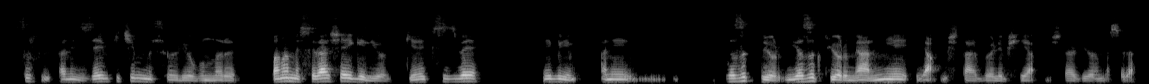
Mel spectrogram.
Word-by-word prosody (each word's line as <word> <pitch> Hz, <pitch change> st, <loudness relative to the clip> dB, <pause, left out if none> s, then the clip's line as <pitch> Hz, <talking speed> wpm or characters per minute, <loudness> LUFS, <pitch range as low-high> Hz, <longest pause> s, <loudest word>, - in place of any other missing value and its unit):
sırf, 145 Hz, -2 st, -9 dB, 0.2 s
hani, 120 Hz, -2 st, -2 dB
zevk 135 Hz, +9 st, -1 dB
için 150 Hz, +1 st, -4 dB
mi 135 Hz, -3 st, -1 dB
söylüyor 100 Hz, -3 st, -5 dB
bunları?" 100 Hz, -1 st, -3 dB, 0.4 s
Bana 150 Hz, +4 st, +7 dB
mesela 140 Hz, 0 st, +5 dB
şey 150 Hz, 0 st, +4 dB
geliyor. 95 Hz, -9 st, -1 dB
Gereksiz 125 Hz, +4 st, -4 dB
ve 145 Hz, -1 st, +6 dB, 0.6 s
ne 130 Hz, 0 st, 0 dB
bileyim, 120 Hz, -5 st, +1 dB, 0.2 s
hani, 120 Hz, +1 st, +1 dB, 0.9 s
yazık, 155 Hz, +1 st, +1 dB
diyorum. 110 Hz, 0 st, +2 dB
"Yazık." 135 Hz, +6 st, +3 dB
diyorum, 100 Hz, -4 st, +4 dB
yani. 105 Hz, +1 st, +3 dB
"Niye 120 Hz, -1 st, +4 dB
yapmışlar? 90 Hz, -2 st, -3 dB
Böyle 95 Hz, -1 st, -5 dB
bir -, -, -13 dB
şey -, -, -7 dB
yapmışlar." 95 Hz, -2 st, -8 dB
diyorum 90 Hz, 0 st, -7 dB
mesela. -, -, -8 dB
120 Hz, 150 wpm, -25 LUFS, 100-135 Hz, 0.9 s, Bana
